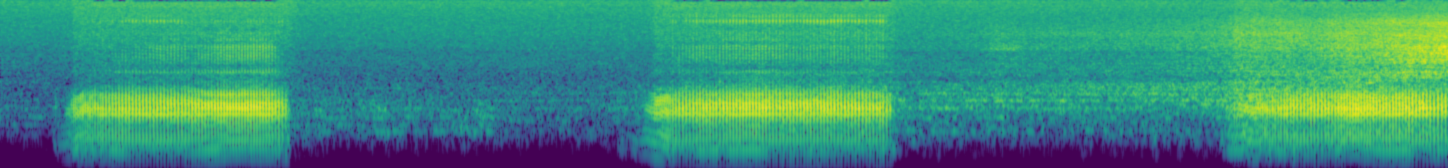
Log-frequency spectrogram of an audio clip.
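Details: Loud, sustained, buzzing snores from a sleeping dog, about two seconds each, three in eleven seconds with quiet breathing between; heavy snoring.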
